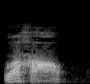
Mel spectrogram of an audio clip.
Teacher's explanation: 我, I, normally in the low tone, becomes 我 in the rising tone before the low tone of 好. Saying two low tones in a row is always avoided in this way.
